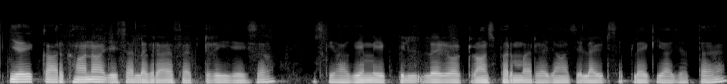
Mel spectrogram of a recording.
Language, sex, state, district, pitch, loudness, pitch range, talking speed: Hindi, male, Bihar, Purnia, 100 Hz, -16 LUFS, 100-110 Hz, 180 wpm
